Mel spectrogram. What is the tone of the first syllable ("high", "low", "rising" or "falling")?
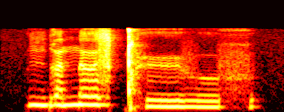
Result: high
